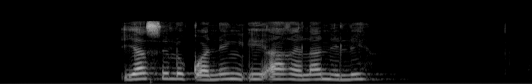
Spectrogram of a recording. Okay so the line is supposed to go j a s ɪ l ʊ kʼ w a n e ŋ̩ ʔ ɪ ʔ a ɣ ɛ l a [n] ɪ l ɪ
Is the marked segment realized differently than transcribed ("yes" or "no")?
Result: no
